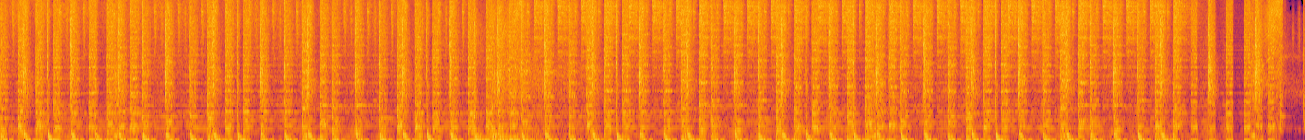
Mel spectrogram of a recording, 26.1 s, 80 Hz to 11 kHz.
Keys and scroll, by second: 5.3 ctrl+z, 12.1 ctrl+z, 13.3 ctrl+alt+z, 14.0 ctrl+alt+z, 16.9 ctrl+z, 18.5 ctrl+z.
